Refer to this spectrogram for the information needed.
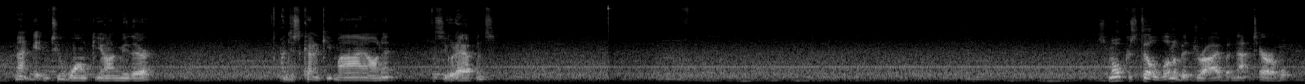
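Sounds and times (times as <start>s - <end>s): room background hiss: 0.0s - 13.0s.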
